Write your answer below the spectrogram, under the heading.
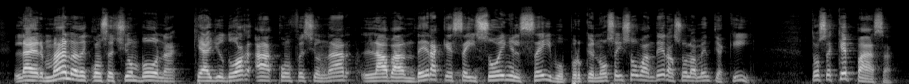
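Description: A man's high voice at a fairly quick pace on a very clean recording with a silent background. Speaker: philosopher and researcher. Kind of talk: radio interview about history.

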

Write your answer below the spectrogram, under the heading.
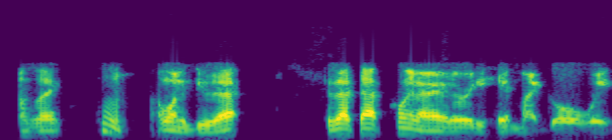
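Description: The man's voice is very deep and low in pitch. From Rhode Island, US. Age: 30s. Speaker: weight loss story guest, bodybuilder. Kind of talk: casual interview chat.

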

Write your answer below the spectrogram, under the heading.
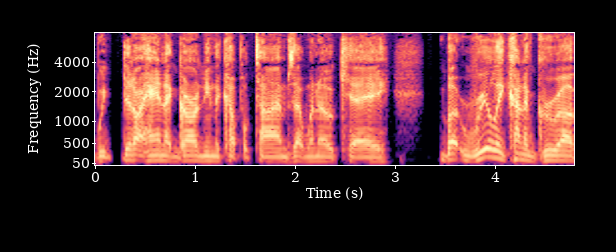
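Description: A man speaks with an American accent. The recording is very clean and dry, close with no echo and a silent background. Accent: East Texas, cleaned up, slight. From East Texas. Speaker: guest, business entrepreneur. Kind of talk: podcast interview, faith-based talk.

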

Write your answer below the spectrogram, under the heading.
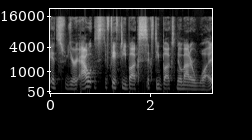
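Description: On a very clean recording with a silent background, a woman with an American accent speaks in a bright, sharp tone. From California. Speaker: cannabis research scientist. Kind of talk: casual interview conversation.

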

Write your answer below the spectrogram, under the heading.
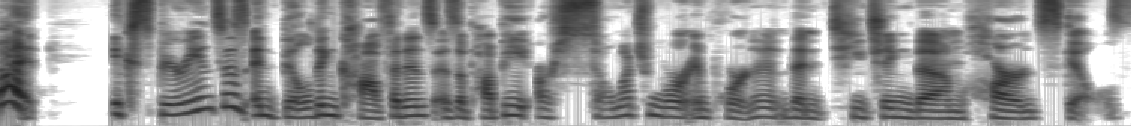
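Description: In a very clean recording with a silent background, a woman with a Wisconsin accent talks at a fairly slow pace in a fairly low voice with ordinary pitch variation. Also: dry, close sound with no echo. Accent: Wisconsin Midwestern US. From Wisconsin, US. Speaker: dog trainer. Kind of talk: interview conversation.

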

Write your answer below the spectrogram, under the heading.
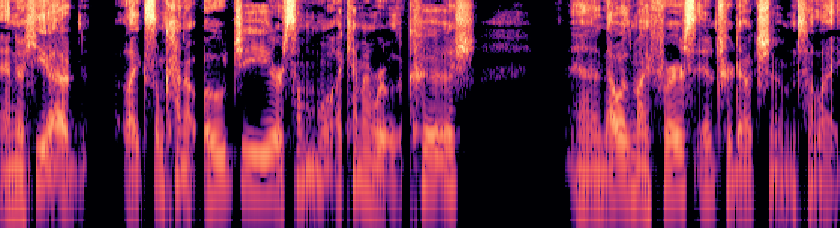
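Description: In a very clean recording with a silent background and a dry, close sound with no echo, a man with an American accent talks at a moderate pace with very wide pitch swings. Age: 30s. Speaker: medical cannabis patient. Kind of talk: interview testimony.

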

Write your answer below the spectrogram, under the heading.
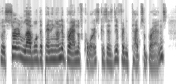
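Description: A woman's medium-pitched, very fast speech with lively intonation, dry and close with no echo, in a very clean recording with a silent background. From Guatemala. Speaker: franchise business coach. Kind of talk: interview.

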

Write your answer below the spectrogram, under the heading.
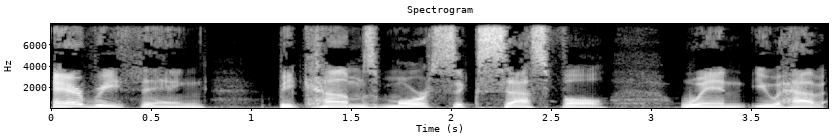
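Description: In a very clean recording with a silent background and a dry, close sound with no echo, a man has an ordinary speaking voice at a medium pitch with ordinary pitch variation. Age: 50s. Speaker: financial advisor and radio host. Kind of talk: radio talk show monologue.

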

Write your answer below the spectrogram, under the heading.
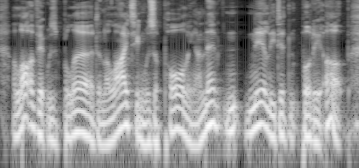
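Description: A man talks at a moderate pace. He has a Northern English accent. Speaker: podcast host. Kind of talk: interview. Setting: video call.

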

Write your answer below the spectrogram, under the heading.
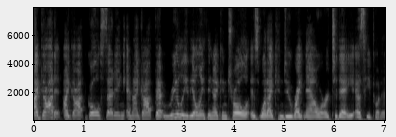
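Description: With an American accent and an ordinary speaking voice, a woman at medium pitch talks at a moderate pace with ordinary pitch variation and hardly any pauses. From upstate New York. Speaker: entrepreneur and author. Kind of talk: interview.

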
